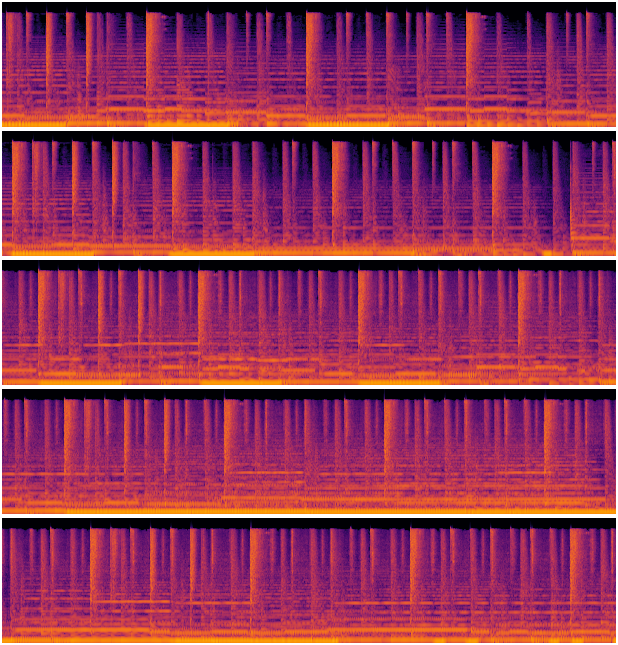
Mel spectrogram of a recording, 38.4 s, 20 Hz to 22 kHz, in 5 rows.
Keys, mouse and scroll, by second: 23.7 typing.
